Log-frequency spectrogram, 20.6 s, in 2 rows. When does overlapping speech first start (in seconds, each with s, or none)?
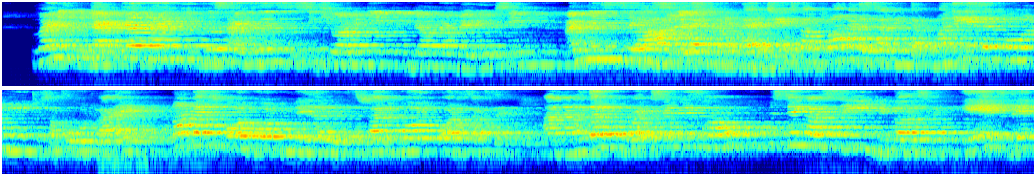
6.3 s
